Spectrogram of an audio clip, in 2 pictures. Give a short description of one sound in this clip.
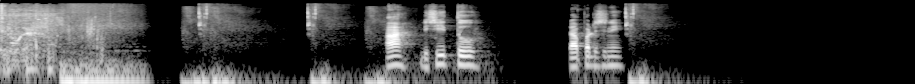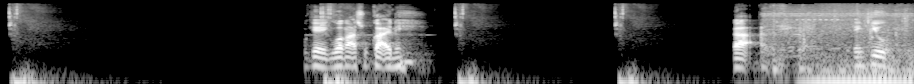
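A man talks with animation into a nearby microphone, in short bursts with pauses.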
